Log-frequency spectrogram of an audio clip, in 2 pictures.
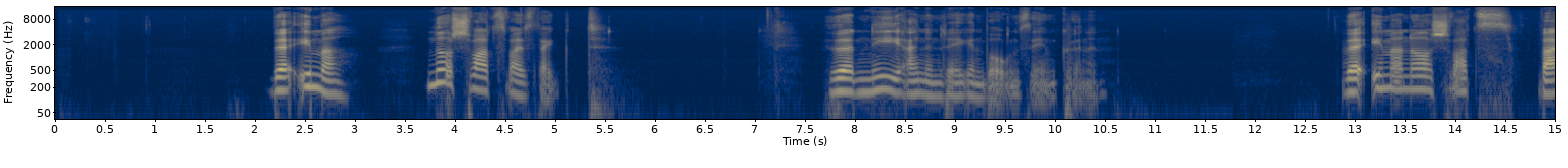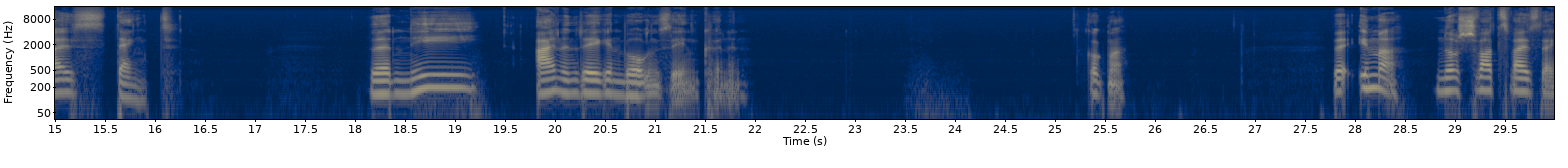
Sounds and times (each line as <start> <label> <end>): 2.2 voice 3.0
3.8 voice 5.6
7.7 voice 10.6
12.9 voice 16.3
18.2 voice 22.0
25.2 voice 25.7
27.8 voice 29.9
